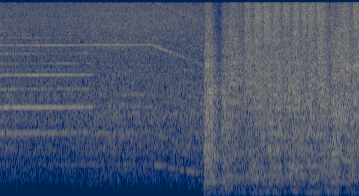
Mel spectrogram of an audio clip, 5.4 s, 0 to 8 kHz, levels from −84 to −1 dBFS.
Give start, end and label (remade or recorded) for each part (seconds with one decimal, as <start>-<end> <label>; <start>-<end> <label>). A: 0.0-3.6 recorded; 3.6-4.6 remade; 4.6-5.4 recorded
